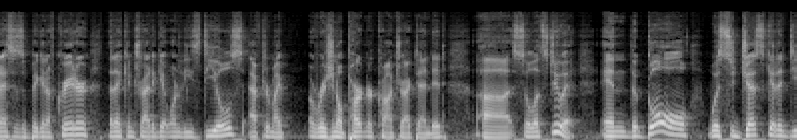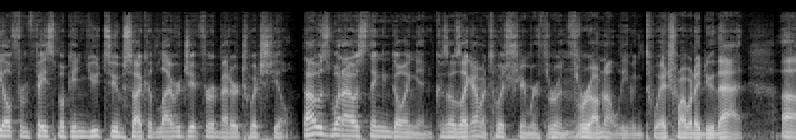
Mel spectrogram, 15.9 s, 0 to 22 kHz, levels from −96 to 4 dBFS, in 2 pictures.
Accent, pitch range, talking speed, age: American, 110-135 Hz, 290 wpm, 20-39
